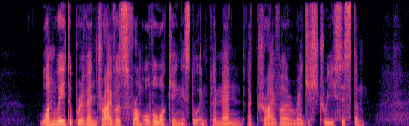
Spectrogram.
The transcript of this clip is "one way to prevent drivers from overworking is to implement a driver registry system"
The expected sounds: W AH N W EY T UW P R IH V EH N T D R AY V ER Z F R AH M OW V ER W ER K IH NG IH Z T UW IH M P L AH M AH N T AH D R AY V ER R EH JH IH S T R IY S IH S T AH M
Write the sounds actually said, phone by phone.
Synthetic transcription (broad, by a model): W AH N W EY T UW P R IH V EH N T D R AY V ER S F R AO M OW V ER W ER K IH NG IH S T UW IH M P L AH M AH N T AH D R AY V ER R EH JH IH S T R IY S IH S T AH M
